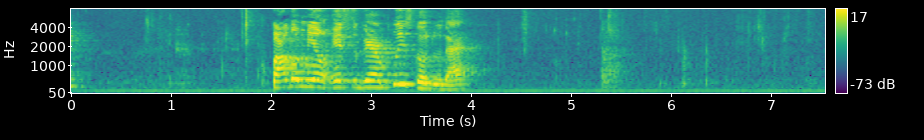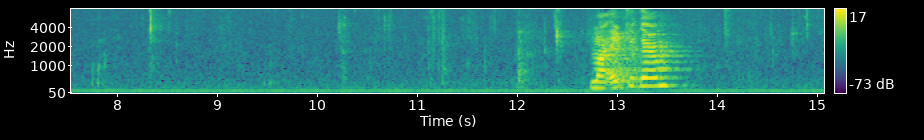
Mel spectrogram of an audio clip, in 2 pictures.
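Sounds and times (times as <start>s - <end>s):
steady low hum: 0.0s - 15.0s
chewing corn on the cob: 4.2s - 12.6s, 13.8s - 15.0s.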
